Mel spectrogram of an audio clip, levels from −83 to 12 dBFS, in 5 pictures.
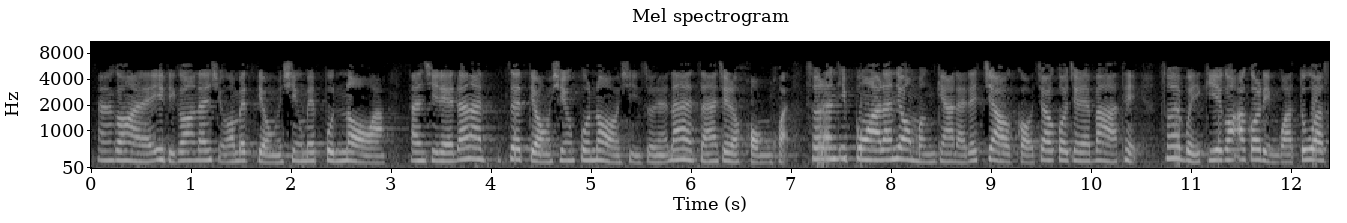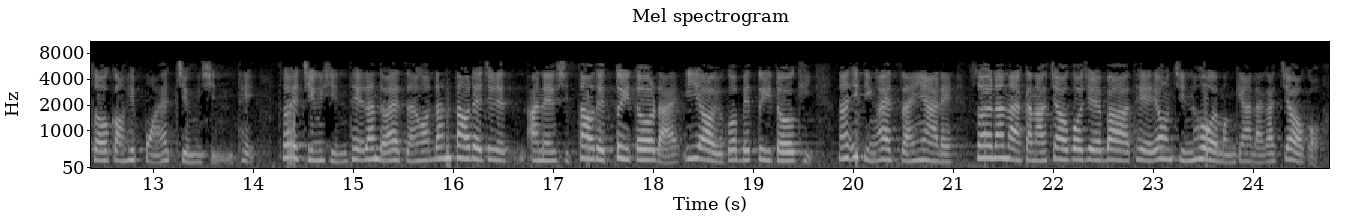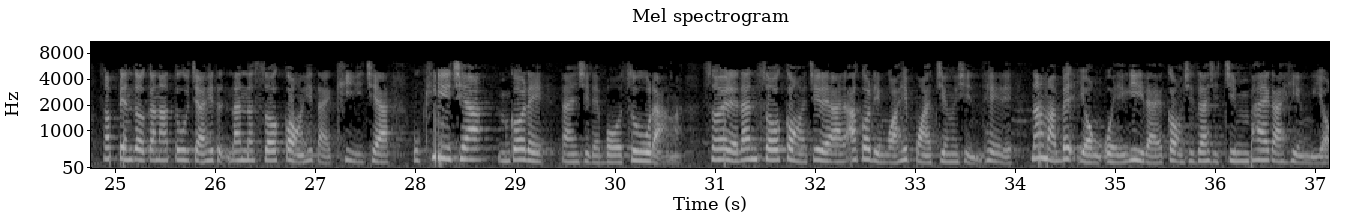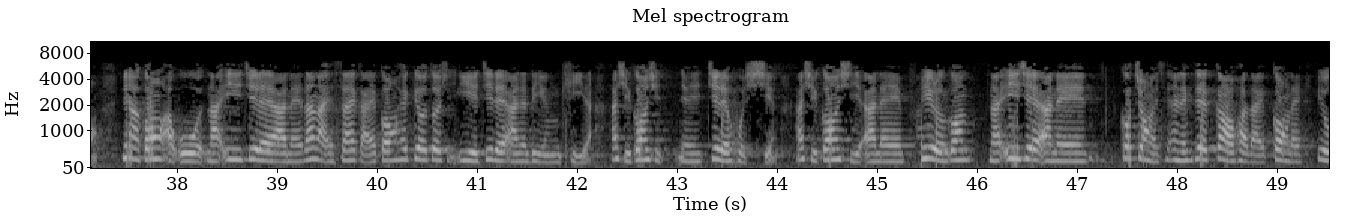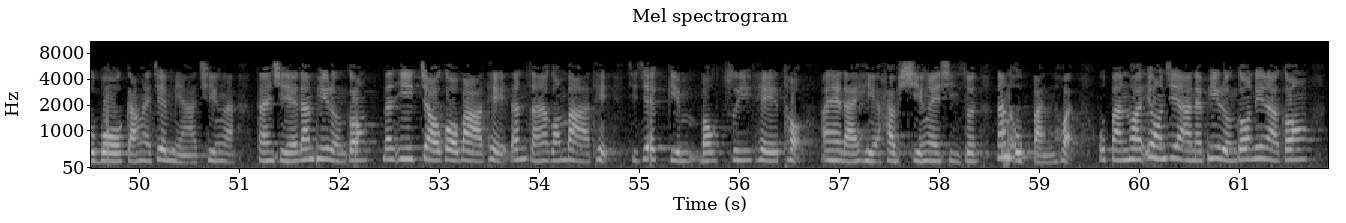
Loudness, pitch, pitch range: -24 LUFS, 240 Hz, 215-260 Hz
